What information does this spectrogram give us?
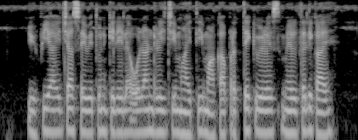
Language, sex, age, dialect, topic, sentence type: Marathi, male, 31-35, Southern Konkan, banking, question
